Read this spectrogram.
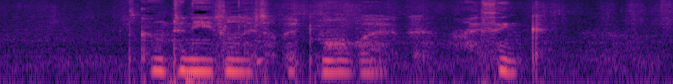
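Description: A young woman whispers softly close by.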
